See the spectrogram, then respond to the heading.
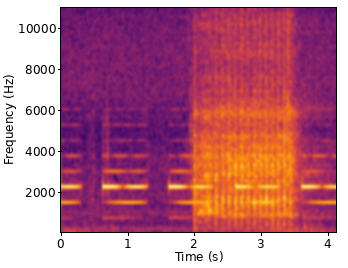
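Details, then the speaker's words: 2003 Ford Escape with starting issues: warning chimes, then about a second and a half of steady, rapid starter cranking that never catches. Diagnosis led to fuel pump replacement. "Alright, it's 2003 Ford Escape. Having starting issues. I come up to the vehicle and this is what we get."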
